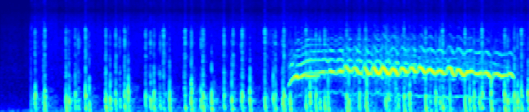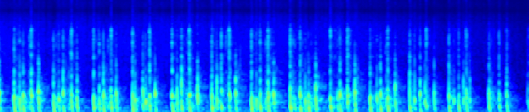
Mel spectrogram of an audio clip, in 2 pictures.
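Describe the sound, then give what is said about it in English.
Hoofbeats made with coconut shells as a sound effect for old-time radio drama: a brisk, continuous galloping clatter of many quick taps, with a horse whinny rising over them midway and fading out while the galloping rhythm carries on. “who would have thought that Silver would turn out to be just a set of plungers or four coconut shells or four hands galloping across a hollow box?”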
